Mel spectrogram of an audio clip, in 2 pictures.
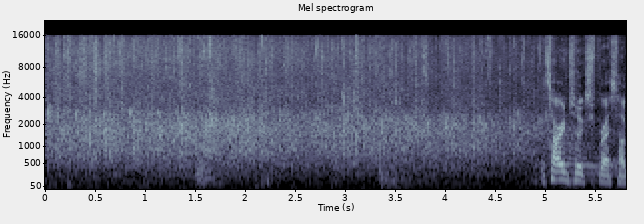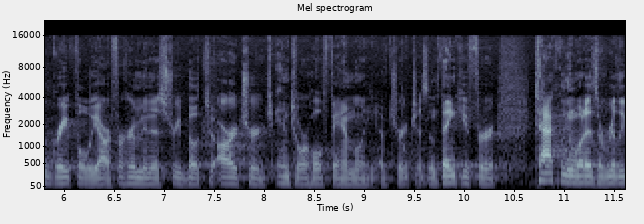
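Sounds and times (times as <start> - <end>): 
audience applause: 0.0 - 5.3
speech: 1.5 - 1.8, 5.0 - 11.6.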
